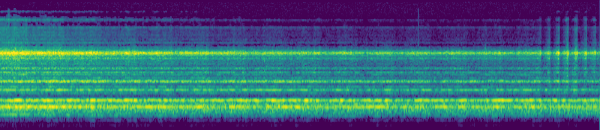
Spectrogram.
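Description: The outro of a progressive house track: a sustained synthesizer pad chord with no beat, held and slowly fading. A faint, quick flutter comes in over it near the end.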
